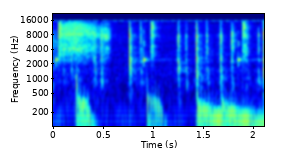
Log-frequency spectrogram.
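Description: Quick, irregular computer-keyboard typing clicks over background music. The music's low notes slide downward, then settle into a held low chord about one and a half seconds in.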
